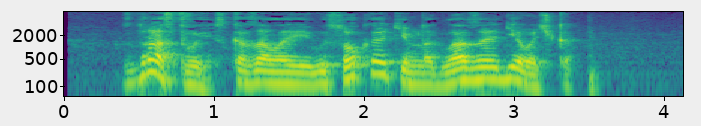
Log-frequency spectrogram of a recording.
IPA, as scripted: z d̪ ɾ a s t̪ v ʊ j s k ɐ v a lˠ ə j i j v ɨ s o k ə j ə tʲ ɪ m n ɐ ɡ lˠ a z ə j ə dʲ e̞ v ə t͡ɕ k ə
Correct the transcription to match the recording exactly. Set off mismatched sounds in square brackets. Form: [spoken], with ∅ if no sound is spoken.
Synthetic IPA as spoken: z d̪ ɾ a s t̪ v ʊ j s k ɐ [z] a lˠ ə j [e] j v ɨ s o k ə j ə tʲ ɪ m n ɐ ɡ lˠ a z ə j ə dʲ e̞ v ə t͡ɕ k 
